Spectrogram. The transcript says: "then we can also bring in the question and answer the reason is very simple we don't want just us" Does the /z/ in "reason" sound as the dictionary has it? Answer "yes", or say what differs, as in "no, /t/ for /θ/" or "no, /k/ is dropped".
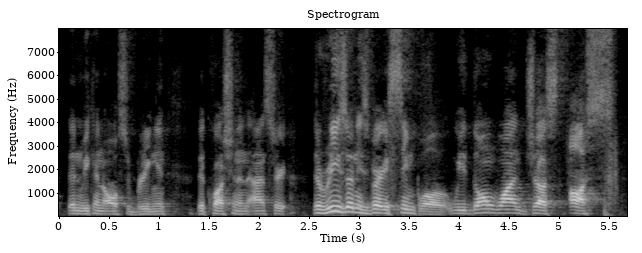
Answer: yes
